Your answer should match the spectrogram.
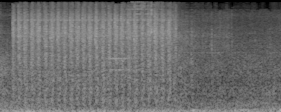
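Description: Rapid machine-gun fire in the War Thunder video game, a dense, loud burst of shots for about two seconds that then cuts to a quieter tail.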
